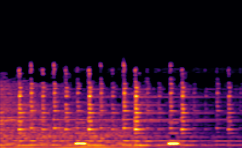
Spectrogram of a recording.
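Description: Closing theme music of a TV news programme: sustained electronic chords with a short high beep twice, fading out.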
